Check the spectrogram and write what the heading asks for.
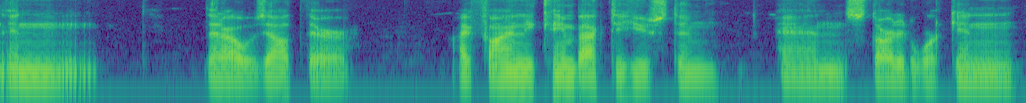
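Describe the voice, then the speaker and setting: A man in his forties from Texas, talking through his career in a halting way, with many fillers and restarts, over a video call. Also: low voice, creaky, dry recording, clean studio sound. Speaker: guest speaker. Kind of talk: casual career talk.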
